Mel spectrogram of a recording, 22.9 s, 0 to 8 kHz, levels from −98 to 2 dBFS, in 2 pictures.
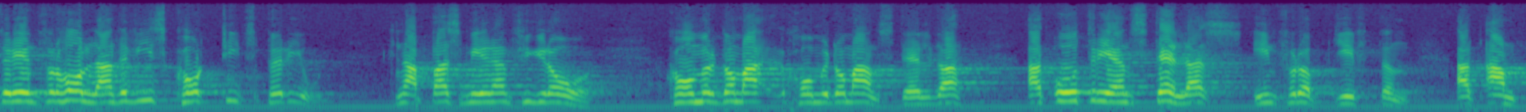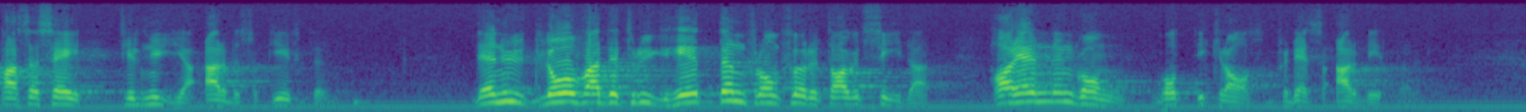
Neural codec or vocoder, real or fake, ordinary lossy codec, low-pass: none; real; none; 7.2 kHz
